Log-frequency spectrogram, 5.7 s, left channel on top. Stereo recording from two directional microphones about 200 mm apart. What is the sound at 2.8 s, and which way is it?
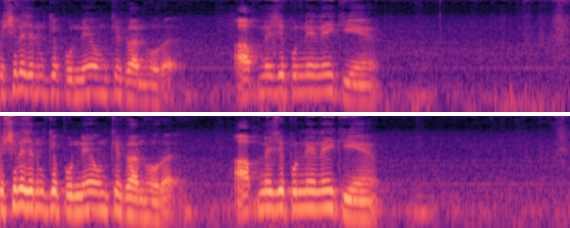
Speech, 20° right (ahead or behind).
